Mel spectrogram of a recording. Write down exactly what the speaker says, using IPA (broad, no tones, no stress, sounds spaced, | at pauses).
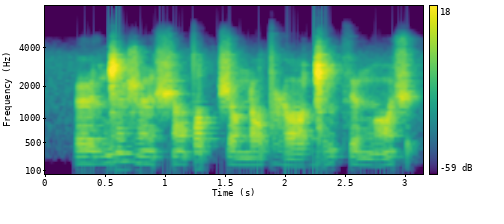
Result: œ l ŋ͡ǁ ĩ ʐ ə̃ ʃ ə̃ tˤ i tˤ t͡ʃ ɔ ŋ ɛ tˤ ɣ ɑ ɡ͡ǁ ə l t͡s ə ŋ ɔ̃ ʃ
